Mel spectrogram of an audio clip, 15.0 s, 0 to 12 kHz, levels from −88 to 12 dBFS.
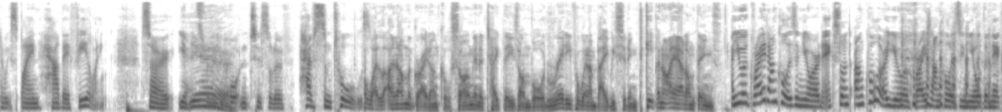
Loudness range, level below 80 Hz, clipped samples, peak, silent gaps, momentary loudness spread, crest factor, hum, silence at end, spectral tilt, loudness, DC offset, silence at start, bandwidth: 4 LU; -50 dBFS; under 0.1%; -8 dBFS; none; 6 LU; 16 dB; none; 0 s; -5.5 dB/octave; -25 LUFS; under 0.1%; 0 s; 11.5 kHz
